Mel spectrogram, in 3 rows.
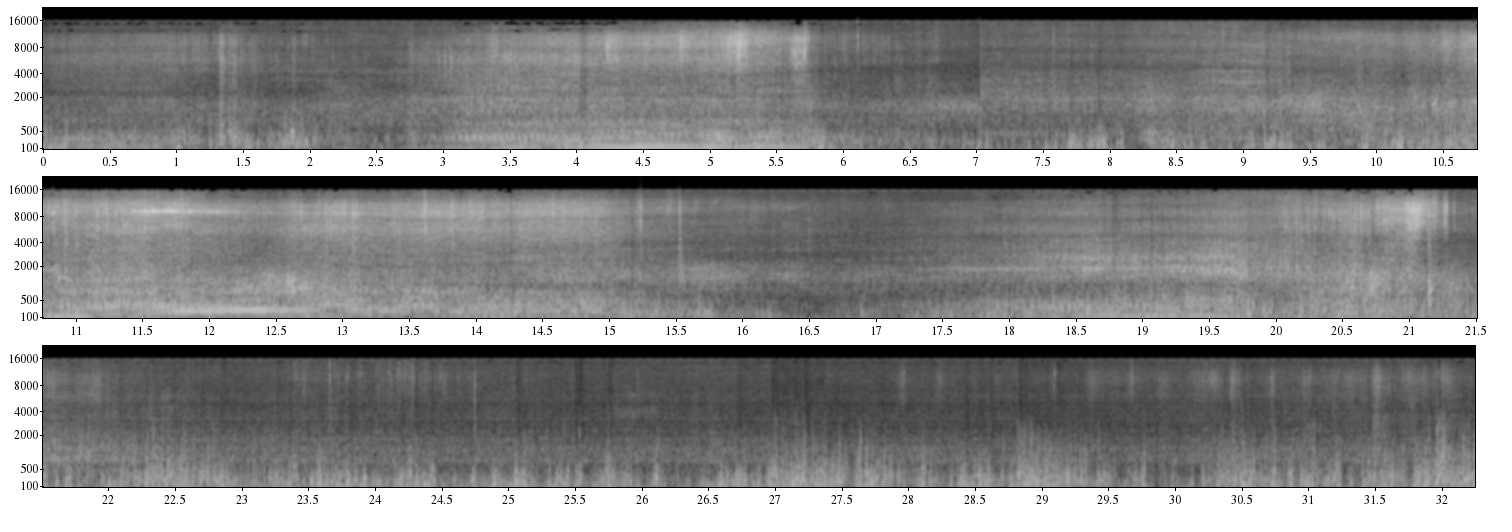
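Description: Mercedes-Benz E320 4Matic wagon's V6 engine revving hard as the car slides in circles on a frozen dirt field. It swells loud three times as it swings close, with a rising rev about eleven seconds in.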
